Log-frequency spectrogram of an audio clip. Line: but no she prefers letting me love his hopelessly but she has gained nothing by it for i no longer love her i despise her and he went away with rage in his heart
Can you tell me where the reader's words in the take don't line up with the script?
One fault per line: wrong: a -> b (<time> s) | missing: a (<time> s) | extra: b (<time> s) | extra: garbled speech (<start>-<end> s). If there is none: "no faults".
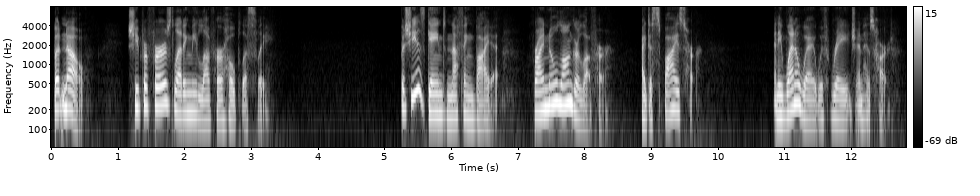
wrong: his -> her (2.4 s)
